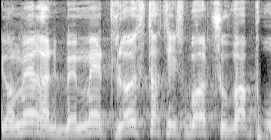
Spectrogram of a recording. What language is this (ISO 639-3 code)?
heb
